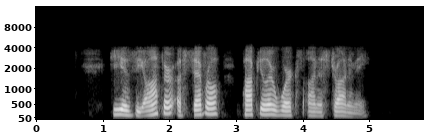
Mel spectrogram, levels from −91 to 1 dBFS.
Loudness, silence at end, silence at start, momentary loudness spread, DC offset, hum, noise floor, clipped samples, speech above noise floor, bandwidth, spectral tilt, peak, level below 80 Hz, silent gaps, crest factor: -19 LUFS; 0.9 s; 1.15 s; 12 LU; under 0.1%; none; -54 dBFS; under 0.1%; 36 dB; 4.3 kHz; -12 dB/octave; -2 dBFS; -70 dBFS; none; 18 dB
